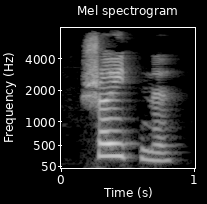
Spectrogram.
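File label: "шӧйтны", Komi, female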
